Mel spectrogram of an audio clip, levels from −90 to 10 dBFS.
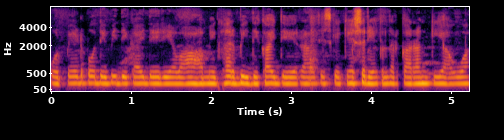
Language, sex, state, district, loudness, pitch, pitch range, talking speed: Rajasthani, female, Rajasthan, Churu, -16 LUFS, 185 Hz, 185-190 Hz, 275 wpm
